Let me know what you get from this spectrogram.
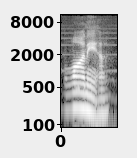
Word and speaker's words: Melania: It's Melania.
